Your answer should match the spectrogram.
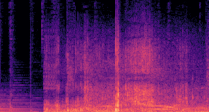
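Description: Background music cuts out and gives way to outdoor ambience. About a second in, a single sharp knock stands out: a guard's boot stamping on the paving as he loses his footing and falls.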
